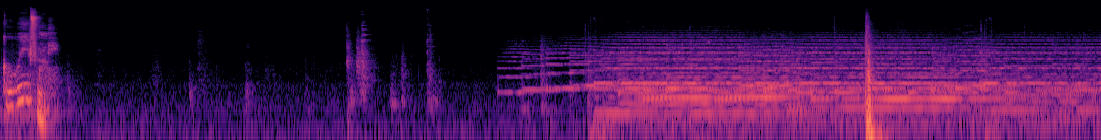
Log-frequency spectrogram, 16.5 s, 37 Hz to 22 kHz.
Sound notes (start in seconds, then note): 7.6 somber music; 12.9 door slams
